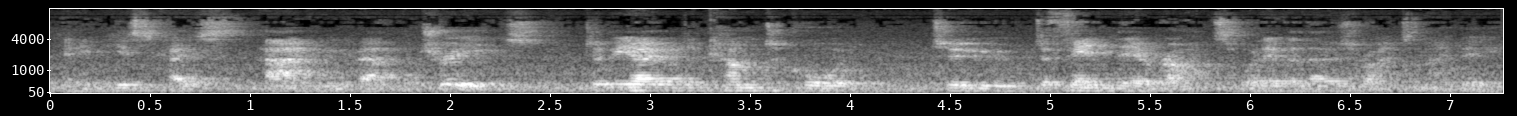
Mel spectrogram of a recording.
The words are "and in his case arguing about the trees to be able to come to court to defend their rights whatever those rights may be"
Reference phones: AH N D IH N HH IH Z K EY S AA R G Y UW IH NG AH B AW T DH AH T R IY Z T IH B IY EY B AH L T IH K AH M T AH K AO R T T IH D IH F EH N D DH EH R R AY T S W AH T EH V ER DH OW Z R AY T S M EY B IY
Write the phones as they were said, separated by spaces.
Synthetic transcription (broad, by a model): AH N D IH N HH IH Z K EY S AA R G Y UW IH NG AH B AW T DH AH T R IY Z T IH B IY EY B L T IH K AH M T AH K AO R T T IH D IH F EH N DH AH R R AY T S W AH T EH V ER DH OW Z R AY T S M EY B IY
